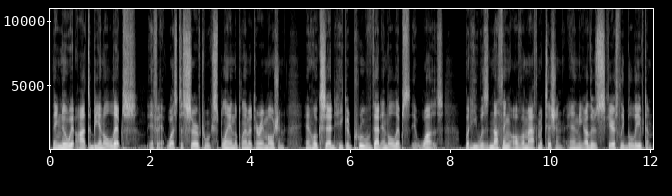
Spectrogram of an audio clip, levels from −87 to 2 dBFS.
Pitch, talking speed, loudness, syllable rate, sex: 110 Hz, 210 wpm, -21 LUFS, 5.9 syllables/s, male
